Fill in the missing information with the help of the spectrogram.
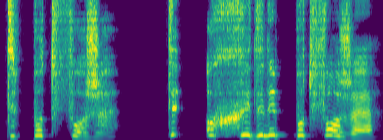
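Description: A stern older swordsman, cold and seething, who shouts his demands, put on by a woman reading a story. His lines ride higher and louder than the narration. Dry, close sound. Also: expressive, very slow, dry recording, full character voice. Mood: outraged. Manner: loud, angry shouting.

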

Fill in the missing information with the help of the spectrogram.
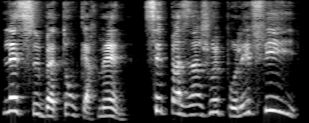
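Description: A voice actor plays a bossy little cartoon chick who shouts and grumbles in a high, lively voice. He swings his pitch wide and pushes every line out loud. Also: takes it slowly. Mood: grumpy. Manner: shouty, grumbles when cross. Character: excitable young boy chick. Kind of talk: animated series voice acting.

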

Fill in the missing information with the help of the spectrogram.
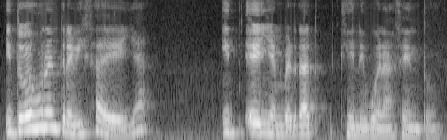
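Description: A woman's voice: on the low side, very animated, moderate pace, darkish tone. A young woman, hosting a casual podcast chat, telling stories loosely and laughing often. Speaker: podcast host.

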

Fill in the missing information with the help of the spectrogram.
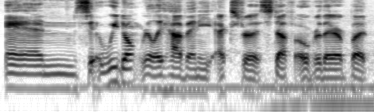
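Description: A man co-hosting a podcast, talking in a relaxed, conversational way and explaining his points at length. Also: fairly low pitch, normal speed, slight background noise. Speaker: podcast co-host. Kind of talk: casual podcast chat.

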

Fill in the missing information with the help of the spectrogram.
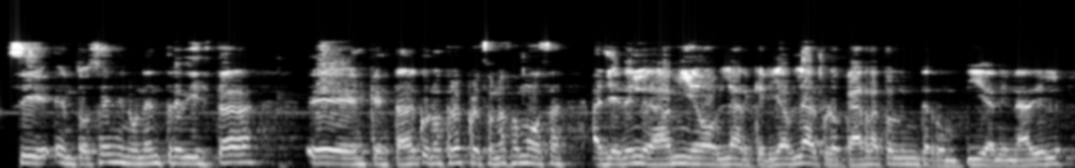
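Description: A Venezuelan man chatting casually, his voice sitting a little high. He tells stories with lots of energy and slips into other people's voices as he goes. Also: quick pace, highs cut off. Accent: Venezuelan Spanish. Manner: animated storyteller who acts out other people's voices. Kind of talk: casual chat.

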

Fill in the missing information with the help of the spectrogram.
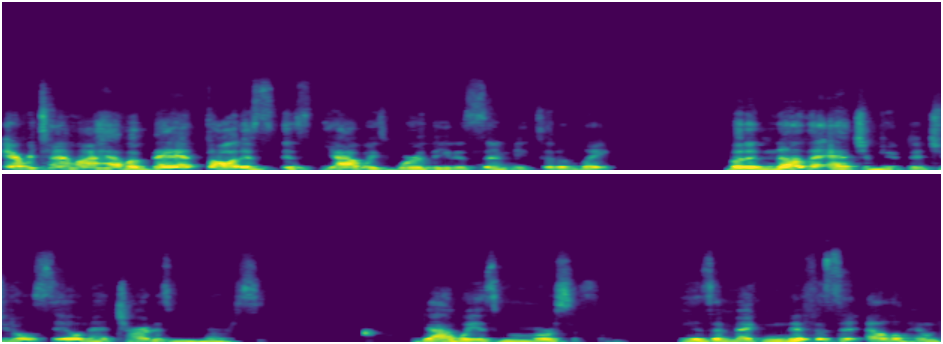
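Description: A woman's voice: lowish voice, breathy edge. A woman giving an emotional, fervent sermon over a video call, repeating her exhortations. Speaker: lay preacher.

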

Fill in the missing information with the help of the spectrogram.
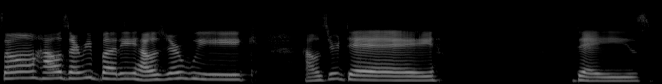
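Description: A woman's voice: fairly high pitch, steady tone, drawn-out words, sharp tone, smooth, dry recording, clean studio sound. A woman co-hosting a podcast in casual chat, who laughs often and talks in a scattered way. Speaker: podcast co-host.

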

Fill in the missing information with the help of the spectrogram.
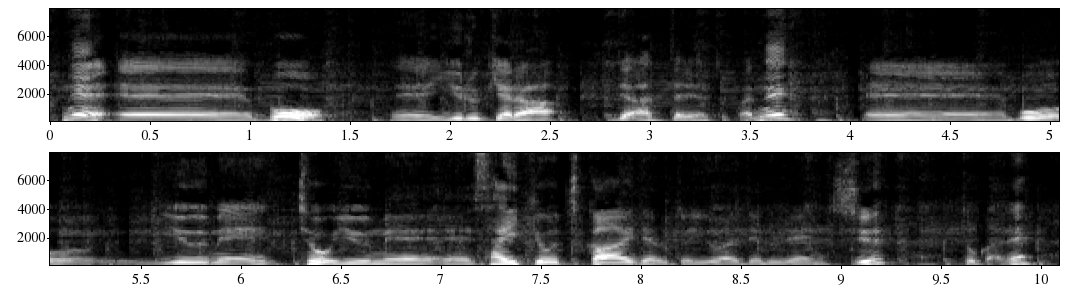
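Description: A man's voice: mid-range voice, animated, a little slow, a little mellow, soft background music. A man hosting his own casual talk show, chatty and rambling, often stopping to correct himself. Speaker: podcast host. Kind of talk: casual solo radio talk.

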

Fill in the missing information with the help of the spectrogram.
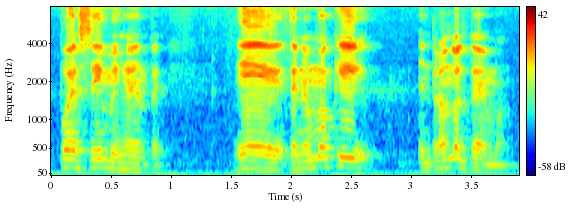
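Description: A man's voice: mid-range voice, expressive, a little slow, fairly bright tone, slight background noise. A man with a Dominican accent co-hosting a podcast, chatting and joking in playful banter. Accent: Dominican Spanish. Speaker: podcast co-host. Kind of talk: casual chat.

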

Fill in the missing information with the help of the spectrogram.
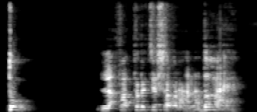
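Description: A man voicing an imperious male rat-man sorcerer who barks shrill, impatient commands in a high, strained voice. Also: a little slow, pushed and bright, far from the mic, full character voice. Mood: shrill, demanding.

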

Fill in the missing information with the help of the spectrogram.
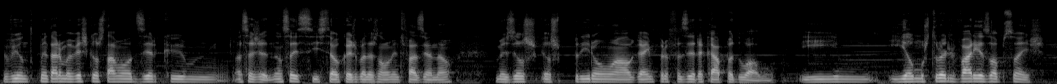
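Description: A man's voice: mid-range voice, level tone, quick pace, few pauses, soft background music. A young man with a European Portuguese accent, chatting casually as a podcast host and rambling with many restarts. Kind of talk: casual chat.

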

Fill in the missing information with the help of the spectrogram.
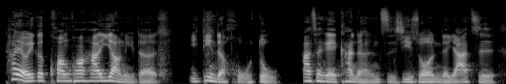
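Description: A man chatting casually as a podcast host in animated, rambling explanations, speaking fluently while wearing dental braces. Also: medium pitch, quick pace, dry recording, studio quality. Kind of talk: casual podcast chat with product recommendation.

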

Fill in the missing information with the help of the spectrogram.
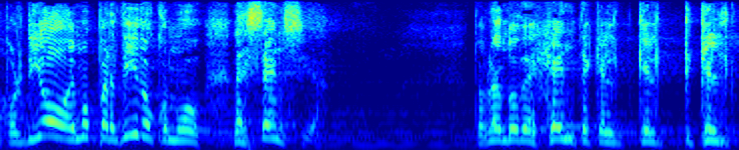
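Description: Impassioned high-voiced male preacher. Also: breathy edge. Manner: impassioned storytelling, rising to loud exclamations. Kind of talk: sermon. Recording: reverberant hall with faint music.

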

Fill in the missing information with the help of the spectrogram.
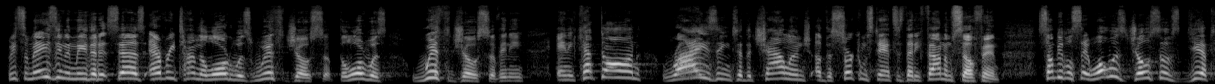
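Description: This man in his thirties is a pastor giving a punchy, joking sermon with call-outs to the congregation. He speaks in a very high-pitched, pushed and bright voice.

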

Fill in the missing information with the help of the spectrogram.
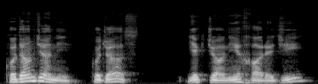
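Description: A man's voice: lively intonation, a little mellow, muffled recording. Man doing a nosy mocking choirmaster. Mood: mocking glee. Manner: meddling, mocking, shrill at times. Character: nosy, mocking middle-aged male ex-choirmaster.

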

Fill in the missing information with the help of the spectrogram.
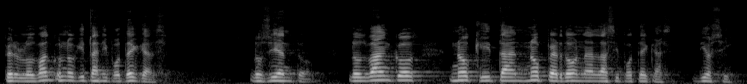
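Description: A man's voice: a little high, a little slow, darkish tone. A man preaching a sermon, repeating key phrases for emphasis and putting questions to the congregation.

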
